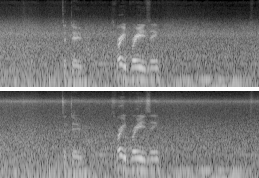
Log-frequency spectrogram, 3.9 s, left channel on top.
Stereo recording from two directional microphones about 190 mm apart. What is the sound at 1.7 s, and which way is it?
Speech, 20° right (ahead or behind).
